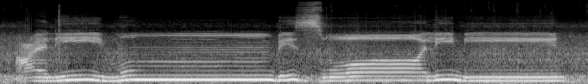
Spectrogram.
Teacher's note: ہم تنوین کو میم میں بدل کے پڑھیں گے اور غنّے کے ساتھ پڑھیں گے. یعنی کہ ویسے اگر اس کو ہم پڑھتے تو علیم بالظالمین تھا، جبکہ اقلاب کی وجہ سے ہم اس کو پڑھیں گے علیم بالظالمین غنّے کے ساتھ بھی.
